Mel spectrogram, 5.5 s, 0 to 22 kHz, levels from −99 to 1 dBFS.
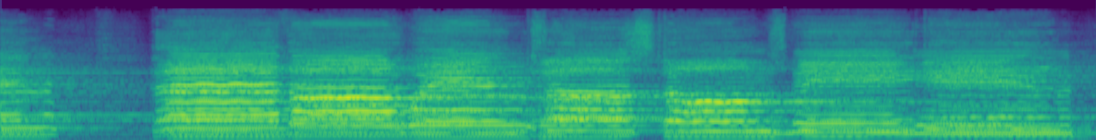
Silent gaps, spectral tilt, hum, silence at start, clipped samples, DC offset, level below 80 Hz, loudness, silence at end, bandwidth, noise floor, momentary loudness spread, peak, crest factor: none; -3.5 dB/octave; none; 0 s; under 0.1%; under 0.1%; -62 dBFS; -16 LUFS; 0 s; 16.5 kHz; -38 dBFS; 10 LU; -2 dBFS; 16 dB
